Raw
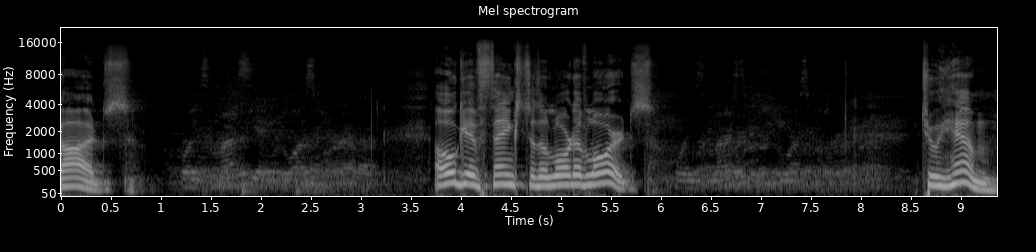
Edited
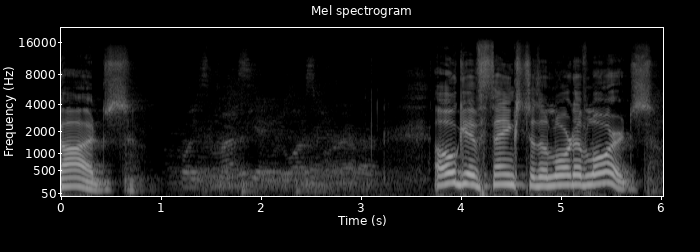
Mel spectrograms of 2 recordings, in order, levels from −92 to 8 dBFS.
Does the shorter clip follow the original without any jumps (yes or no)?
yes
